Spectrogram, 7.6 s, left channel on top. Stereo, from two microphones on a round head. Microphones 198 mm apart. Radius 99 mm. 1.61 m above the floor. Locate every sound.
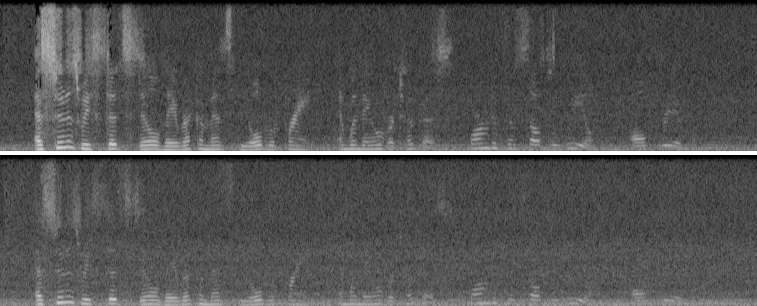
0.3 s a woman speaking: 65° left (ahead or behind); by 7.1 s 55° left (ahead or behind)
